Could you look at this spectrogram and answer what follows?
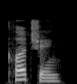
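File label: "clutching", English, British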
